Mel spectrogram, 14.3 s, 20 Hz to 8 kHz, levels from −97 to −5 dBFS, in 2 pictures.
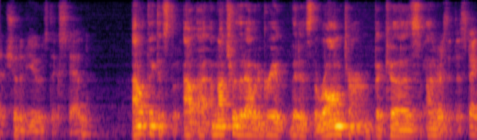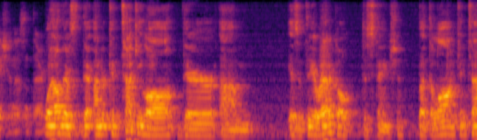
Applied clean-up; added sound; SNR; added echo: none; none; none; reverberation time 0.3 s.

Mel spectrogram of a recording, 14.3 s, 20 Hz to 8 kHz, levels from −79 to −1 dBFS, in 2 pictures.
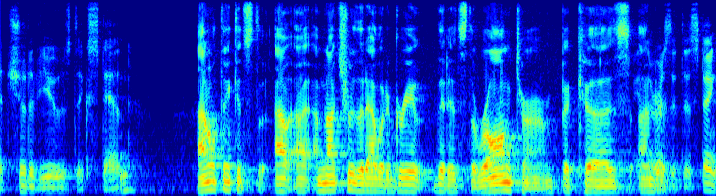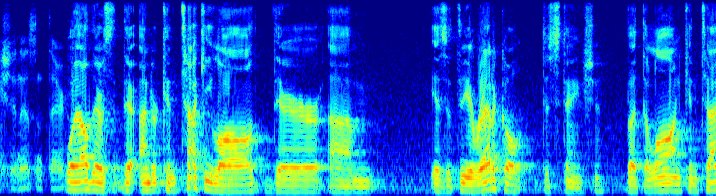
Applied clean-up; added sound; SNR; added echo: none; none; none; none.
